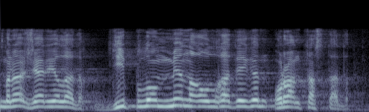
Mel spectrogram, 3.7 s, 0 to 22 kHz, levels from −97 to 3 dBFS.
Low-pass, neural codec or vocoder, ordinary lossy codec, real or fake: none; none; none; real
